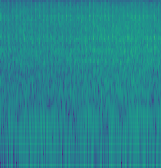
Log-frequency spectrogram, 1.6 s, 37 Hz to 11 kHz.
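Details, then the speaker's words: Opel Astra J 1.6 diesel at 98,000 km, cold start: faint, fast, steady tapping over the diesel clatter, the timing chain noise noticed on cold mornings. The chain was found broken; the chain kit and oil pump were replaced. "Evet evet sesi Duydunuz arkadaşlar Evet gördünüz ini kırmış olabilir de Ortak bu sesi duyuyorsanız korkacaksınız arkadaşlar"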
